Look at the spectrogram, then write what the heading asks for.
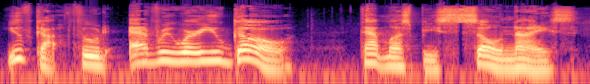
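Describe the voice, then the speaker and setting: A man voicing a tiny, polite female bush baby in a children's story, earnest and gently instructive. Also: medium pitch, very animated, measured pace, no echo, studio quality, pitched above the performer's own voice. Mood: wistful, earnest.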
